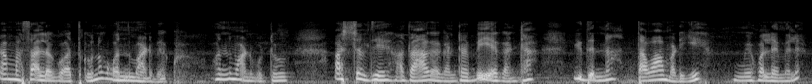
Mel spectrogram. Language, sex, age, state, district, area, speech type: Kannada, female, 60+, Karnataka, Mysore, rural, spontaneous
